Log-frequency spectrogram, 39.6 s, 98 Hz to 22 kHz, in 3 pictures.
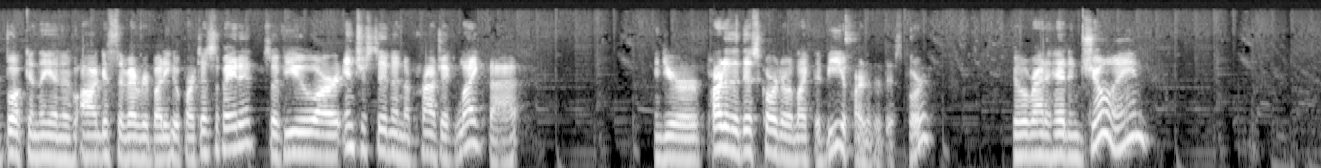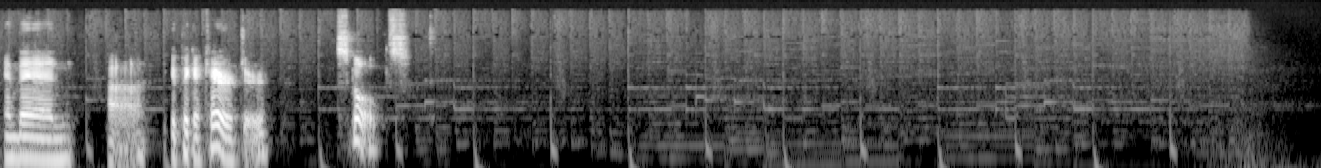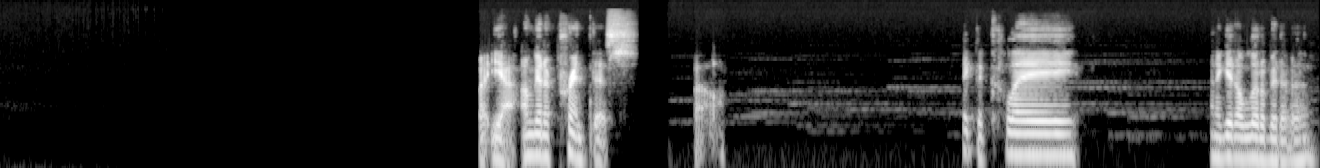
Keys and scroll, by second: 3.2 x, 18.9 s, 28.3 x, 35.3-36.6 typing.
